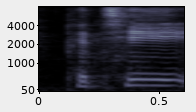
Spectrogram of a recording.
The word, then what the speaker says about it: Petit: the impulse because again, Petit is like the correct French pronunciation, but it has been Americanized, so it's Pettit, but yeah, I don't object to a more Frenchified.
